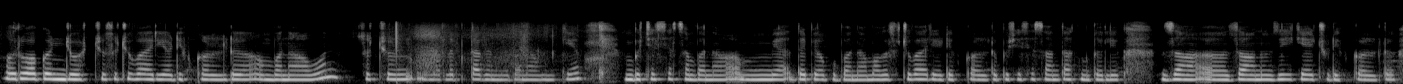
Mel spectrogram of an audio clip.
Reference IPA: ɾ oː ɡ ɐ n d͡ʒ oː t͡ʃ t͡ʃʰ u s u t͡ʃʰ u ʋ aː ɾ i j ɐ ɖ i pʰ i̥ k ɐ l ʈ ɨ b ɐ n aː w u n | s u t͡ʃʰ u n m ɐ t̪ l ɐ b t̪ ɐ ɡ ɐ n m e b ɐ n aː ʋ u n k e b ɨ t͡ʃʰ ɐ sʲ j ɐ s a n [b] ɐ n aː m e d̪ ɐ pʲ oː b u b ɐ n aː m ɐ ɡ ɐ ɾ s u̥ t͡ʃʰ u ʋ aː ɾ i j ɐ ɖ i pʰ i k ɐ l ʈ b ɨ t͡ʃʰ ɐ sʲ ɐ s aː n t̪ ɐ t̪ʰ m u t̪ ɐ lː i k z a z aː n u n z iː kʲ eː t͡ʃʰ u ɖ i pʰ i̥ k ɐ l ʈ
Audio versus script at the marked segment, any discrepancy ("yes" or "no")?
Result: no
